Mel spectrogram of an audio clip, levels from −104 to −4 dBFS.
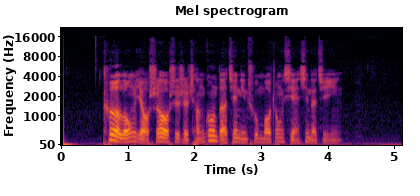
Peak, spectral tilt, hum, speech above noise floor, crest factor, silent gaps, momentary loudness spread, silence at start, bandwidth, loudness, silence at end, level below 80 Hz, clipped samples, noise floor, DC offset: -16 dBFS; -5.5 dB/octave; none; 37 dB; 22 dB; none; 14 LU; 0 s; 16 kHz; -36 LUFS; 0.05 s; -60 dBFS; under 0.1%; -73 dBFS; under 0.1%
